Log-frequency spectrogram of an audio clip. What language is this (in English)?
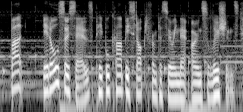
English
